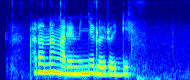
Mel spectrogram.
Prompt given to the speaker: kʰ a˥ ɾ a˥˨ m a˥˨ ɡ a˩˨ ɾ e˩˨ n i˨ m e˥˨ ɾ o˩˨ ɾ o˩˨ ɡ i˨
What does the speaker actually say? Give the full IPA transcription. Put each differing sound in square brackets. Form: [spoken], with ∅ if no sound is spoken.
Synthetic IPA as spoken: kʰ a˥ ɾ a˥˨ [n] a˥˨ [ŋ] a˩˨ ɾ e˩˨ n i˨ [ɲ] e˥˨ [l] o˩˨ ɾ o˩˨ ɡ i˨

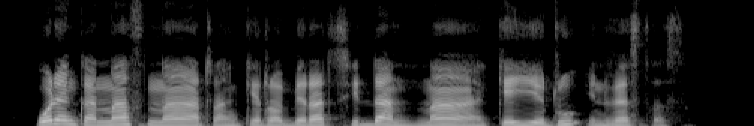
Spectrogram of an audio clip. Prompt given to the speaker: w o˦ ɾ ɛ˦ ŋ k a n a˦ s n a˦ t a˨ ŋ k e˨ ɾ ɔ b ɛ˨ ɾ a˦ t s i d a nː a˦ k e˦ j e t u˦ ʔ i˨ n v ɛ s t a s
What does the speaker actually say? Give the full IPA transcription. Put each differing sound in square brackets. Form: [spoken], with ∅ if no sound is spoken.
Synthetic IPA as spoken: w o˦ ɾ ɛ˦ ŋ k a n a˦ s n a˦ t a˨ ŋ k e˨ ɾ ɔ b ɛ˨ ɾ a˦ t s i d a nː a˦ k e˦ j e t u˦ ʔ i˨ n v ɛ s t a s

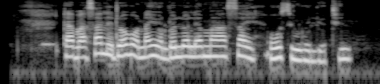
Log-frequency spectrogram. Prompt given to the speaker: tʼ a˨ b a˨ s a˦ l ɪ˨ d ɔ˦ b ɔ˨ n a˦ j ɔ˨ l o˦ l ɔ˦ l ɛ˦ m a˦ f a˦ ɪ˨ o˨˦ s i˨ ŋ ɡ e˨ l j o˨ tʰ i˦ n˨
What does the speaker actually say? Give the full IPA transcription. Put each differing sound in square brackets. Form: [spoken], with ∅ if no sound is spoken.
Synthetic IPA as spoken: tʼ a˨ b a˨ s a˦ l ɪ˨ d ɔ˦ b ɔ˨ n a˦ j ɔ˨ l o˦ l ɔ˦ l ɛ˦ m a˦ [s] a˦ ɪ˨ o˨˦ s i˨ ŋ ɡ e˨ l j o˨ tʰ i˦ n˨

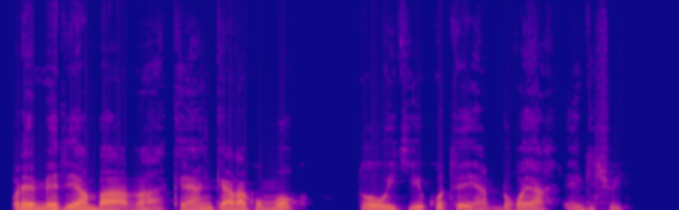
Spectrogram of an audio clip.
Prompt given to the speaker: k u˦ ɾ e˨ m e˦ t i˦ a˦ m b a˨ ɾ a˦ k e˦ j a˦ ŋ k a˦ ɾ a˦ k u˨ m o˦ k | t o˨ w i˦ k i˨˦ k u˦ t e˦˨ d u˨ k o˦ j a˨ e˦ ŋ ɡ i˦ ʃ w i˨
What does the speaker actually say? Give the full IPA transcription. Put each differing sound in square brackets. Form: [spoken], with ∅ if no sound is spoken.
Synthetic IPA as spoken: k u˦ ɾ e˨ m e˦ t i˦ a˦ m b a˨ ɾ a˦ k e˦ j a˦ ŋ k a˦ ɾ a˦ k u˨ m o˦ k | t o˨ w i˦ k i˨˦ k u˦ t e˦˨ d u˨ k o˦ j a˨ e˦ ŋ ɡ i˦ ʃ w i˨

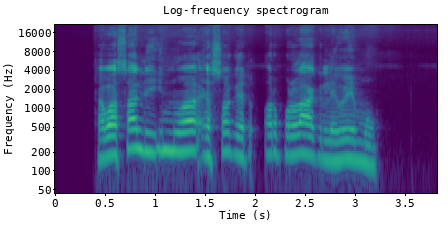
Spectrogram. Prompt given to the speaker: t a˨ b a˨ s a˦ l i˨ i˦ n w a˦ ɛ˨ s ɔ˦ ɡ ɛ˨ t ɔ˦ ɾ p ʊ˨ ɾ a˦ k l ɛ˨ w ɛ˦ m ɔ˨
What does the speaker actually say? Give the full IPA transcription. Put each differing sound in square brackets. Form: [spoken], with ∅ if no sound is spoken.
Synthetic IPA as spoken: t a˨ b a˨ s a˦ l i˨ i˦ n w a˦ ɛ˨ s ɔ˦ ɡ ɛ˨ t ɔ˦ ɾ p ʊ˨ [l] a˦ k l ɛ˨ w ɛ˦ m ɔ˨

